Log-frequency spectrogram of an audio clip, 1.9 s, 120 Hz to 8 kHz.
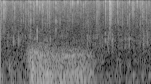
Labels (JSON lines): {"label": "biophony, growl", "recorder": "SoundTrap 500"}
